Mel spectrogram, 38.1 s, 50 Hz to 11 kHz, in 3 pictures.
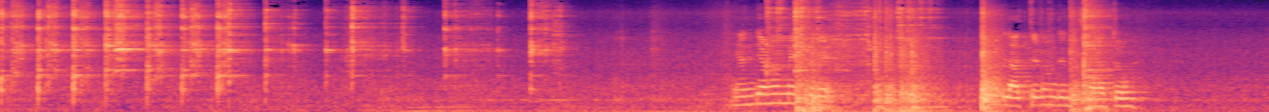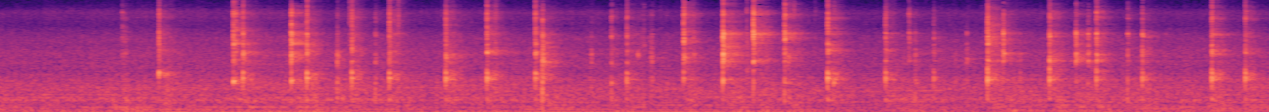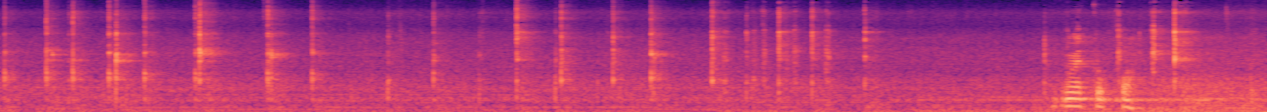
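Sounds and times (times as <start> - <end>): metal spoon scraping a container: 0.0 - 5.8, 7.8 - 8.9.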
